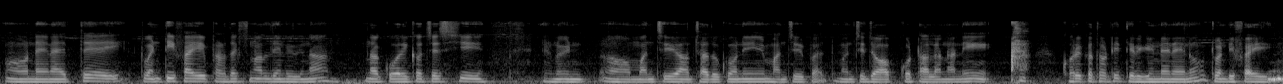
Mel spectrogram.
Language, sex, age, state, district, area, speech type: Telugu, male, 18-30, Telangana, Hyderabad, urban, spontaneous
